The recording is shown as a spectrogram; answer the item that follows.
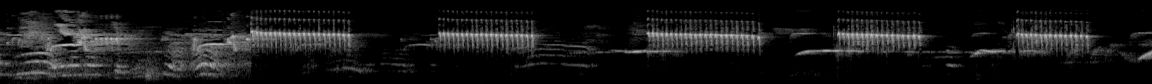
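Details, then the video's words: Female prinia singing in the rapid 'ngetir' style, kept as a tutor recording for training songbirds such as the shama: a jumble of short chirps, then four long buzzy, rapidly pulsed high trills, each about a second long, separated by brief rising notes. "PRENJAK BETINA GACOR NGETIR"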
